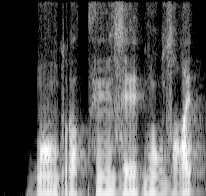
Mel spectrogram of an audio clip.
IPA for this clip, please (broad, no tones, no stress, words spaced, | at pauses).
ɠɔ̃ɡrɔ t̪ʰẽ ze ɡõzˤe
